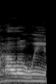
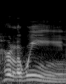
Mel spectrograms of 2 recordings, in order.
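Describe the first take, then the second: First: It is said in the speaker's ordinary voice. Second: It is said in an imitated character's voice.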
